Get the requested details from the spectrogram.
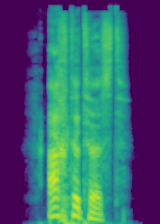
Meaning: inflection of achten: 1. second-person singular preterite 2. second-person singular subjunctive II
- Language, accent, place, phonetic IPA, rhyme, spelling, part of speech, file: German, Germany, Berlin, [ˈaxtətəst], -axtətəst, achtetest, verb, De-achtetest.ogg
